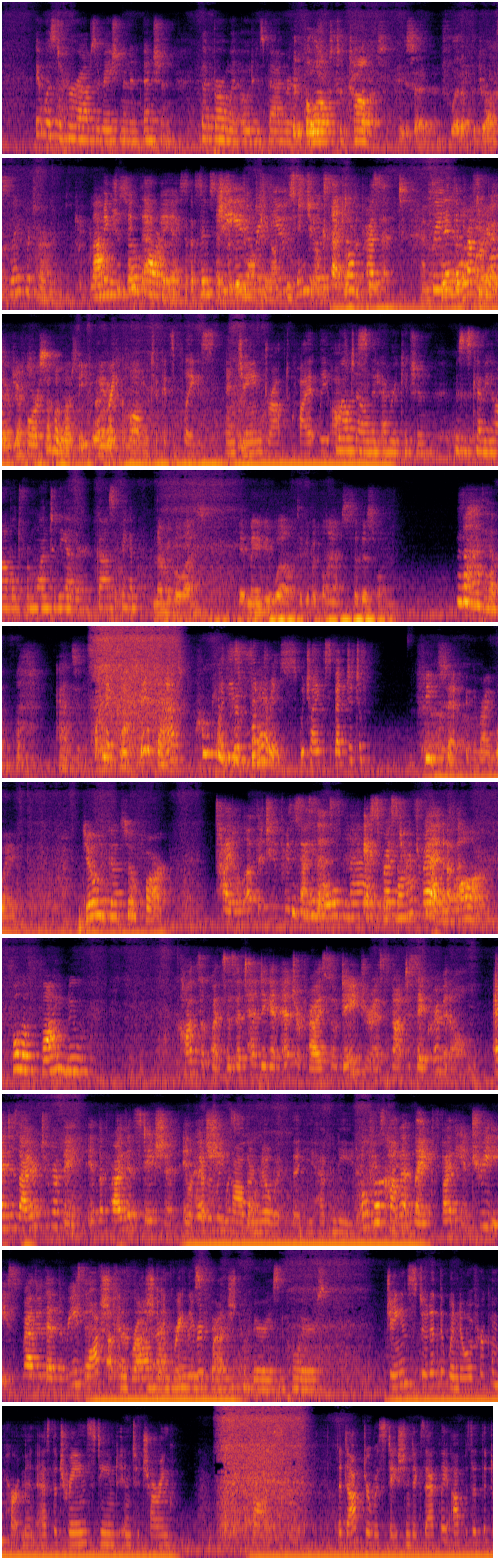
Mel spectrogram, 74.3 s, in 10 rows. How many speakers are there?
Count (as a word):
eight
